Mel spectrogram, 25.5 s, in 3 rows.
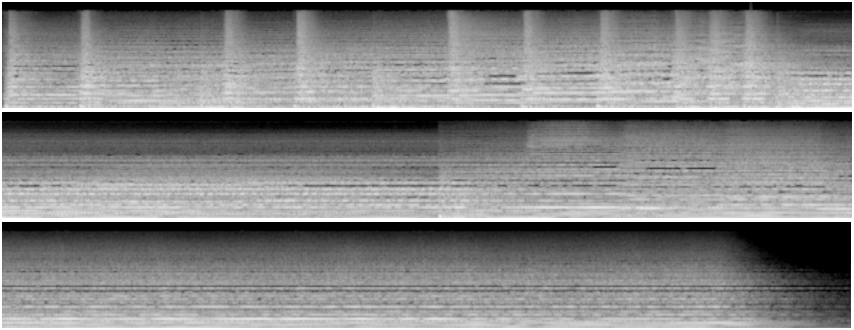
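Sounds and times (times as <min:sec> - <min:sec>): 
final battle end music: 0:00.0 - 0:24.6.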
